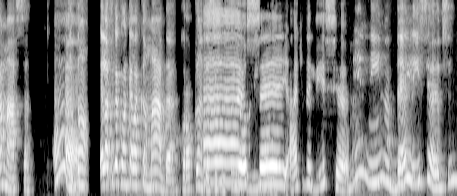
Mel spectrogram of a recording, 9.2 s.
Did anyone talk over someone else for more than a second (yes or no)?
yes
